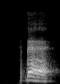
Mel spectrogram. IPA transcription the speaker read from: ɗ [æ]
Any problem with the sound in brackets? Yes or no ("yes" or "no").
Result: yes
